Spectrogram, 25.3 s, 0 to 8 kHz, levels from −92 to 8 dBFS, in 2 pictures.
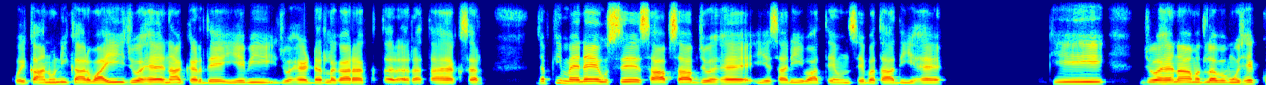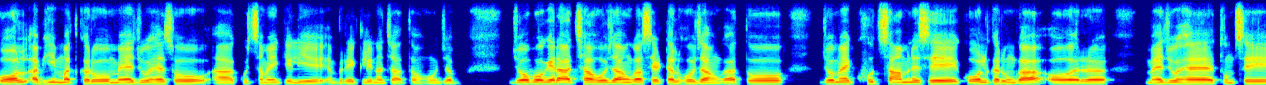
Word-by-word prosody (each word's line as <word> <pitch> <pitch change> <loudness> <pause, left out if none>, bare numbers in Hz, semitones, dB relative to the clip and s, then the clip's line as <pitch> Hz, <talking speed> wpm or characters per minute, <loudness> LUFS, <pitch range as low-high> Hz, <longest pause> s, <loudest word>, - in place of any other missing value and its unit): कोई 140 - -2
कानूनी 145 +4 0
कार्यवाही 135 +4 +2
जो 150 +1 0
है, 140 0 +4
ना 135 +1 +1
कर 135 0 -1
दें। 135 +1 -1
ये 130 +3 -4
भी 145 -1 -5
जो 140 +2 -6
है, 135 0 +1
डर 135 +1 0
लगा 130 0 +2
रखतर 130 - -3
अ, - - 0
रहता 130 +2 -2
है - - +3
अक्सर, - - -3 0.6
जबकि 195 +5 -7
मैंने 190 0 +4
उससे 180 0 +1
साफ-साफ 150 0 +3
जो 145 0 0
है, 140 0 +5 0.2
ये 140 - -3
सारी 140 +1 -3
बातें 135 +2 -3
उनसे 135 0 -5
बता 130 0 0
दी 130 0 -9
हैं 125 +1 0 1.1
कि, 170 +1 0 0.4
"जो 165 +1 +1
है 170 0 +4
ना, 165 -1 +3
मतलब 155 0 +1
मुझे 145 +2 0
कॉल 155 +3 +3
अभी 150 +3 -5
मत 145 - +1
करो, 135 +1 0
मैं 140 +1 +2
जो 145 +1 -4
है, 140 0 +1
सो 140 +1 -3 0.3
अ, 130 0 -1
कुछ 145 - -6
समय 135 0 -4
के 135 0 -8
लिए 130 +1 -4 0.2
ब्रेक 130 +2 -6
लेना 130 0 -5
चाहता 120 +1 -5
हूँ। 125 0 -10
जब 125 -1 -6 0.5
जॉब 170 +3 +3
वग़ैरह 165 -1 +5
अच्छा 160 +1 +1
हो 155 - +2
जाऊँगा, 145 0 +3
सेटल 140 -1 -1
हो 135 +1 -2
जाऊँगा, 125 0 0
तो 150 +1 -1 0.4
जो 165 0 +1
मैं 165 +1 +1
खुद 175 0 -6
सामने 155 -2 0
से 150 0 +2 0.3
कॉल 140 +2 +1
करूँगा 135 -1 +2 0.3
और 135 0 +3 0.4
मैं 140 +1 +1
जो 145 +2 -1
है, 135 -1 +4
तुमसे 130 +1 -2
140 Hz, 180 wpm, -15 LUFS, 130-150 Hz, 1.1 s, है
